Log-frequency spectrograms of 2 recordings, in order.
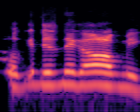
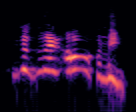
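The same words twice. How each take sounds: First: Said in the usual way. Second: Very high, strained choked squeal; strangled cry. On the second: Retold or imitated. Mo pinned and choked, high strangled squeal. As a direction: choke it out desperately.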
